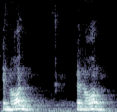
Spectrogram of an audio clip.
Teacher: in Thai accent, the R letter in every single word is replaced by L.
